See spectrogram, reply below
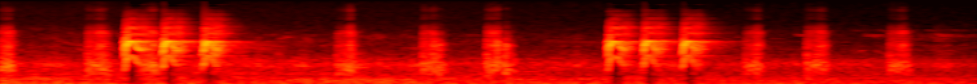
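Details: Woodpecker nestling about to leave the nest, calling from inside its hole. Two clusters of three sharp, grating notes are separated by softer scattered chips.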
